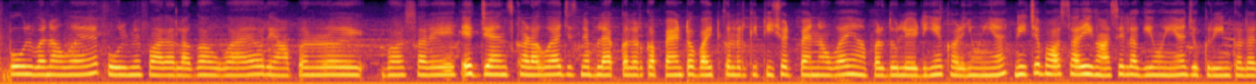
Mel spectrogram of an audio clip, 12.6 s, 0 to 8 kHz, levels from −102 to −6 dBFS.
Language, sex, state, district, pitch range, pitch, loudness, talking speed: Hindi, female, Chhattisgarh, Bilaspur, 225-240 Hz, 230 Hz, -17 LUFS, 250 wpm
